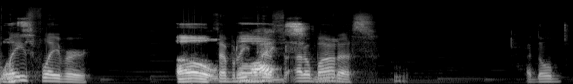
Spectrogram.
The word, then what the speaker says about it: adobadas: adobadas. Adob Spell it. ADOBADAS. I don't know what that is. Looks like a pepper. It sounds like adobas. No, but it has an extra DA. Adobadas.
